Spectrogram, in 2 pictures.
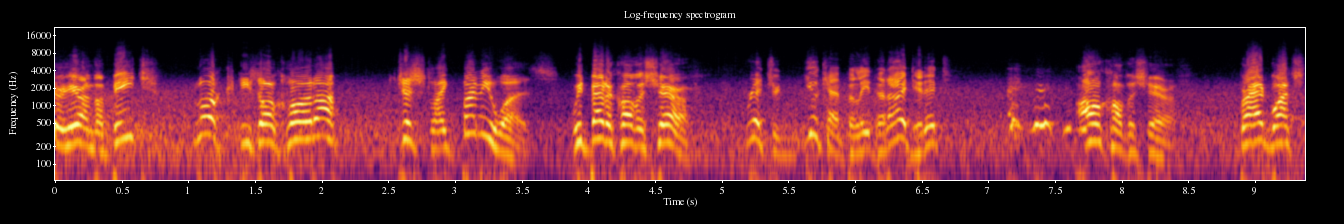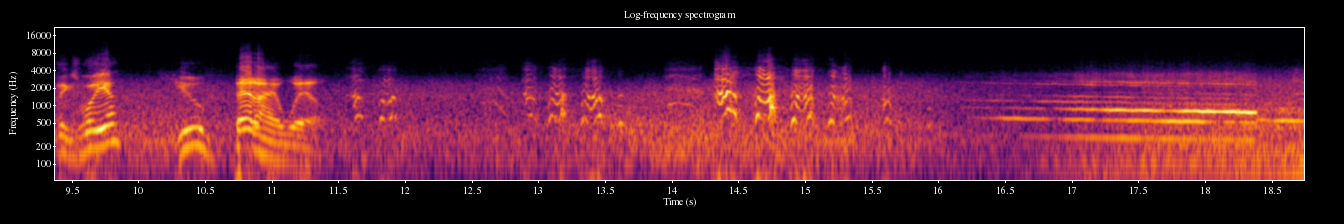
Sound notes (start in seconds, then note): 11.1 Sue crying; 16.6 siren blaring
